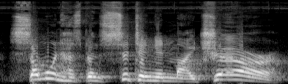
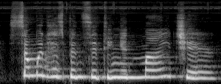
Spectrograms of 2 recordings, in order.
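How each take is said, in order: First: A loud, deep, booming big voice. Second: A tiny, high, squeaky voice.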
